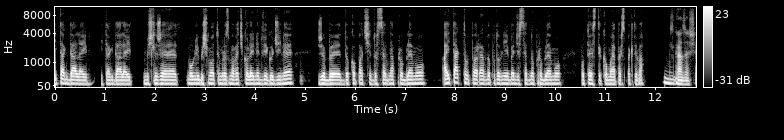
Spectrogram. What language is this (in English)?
Polish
